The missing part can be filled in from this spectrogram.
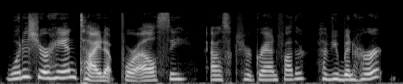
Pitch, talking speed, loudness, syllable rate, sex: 240 Hz, 225 wpm, -18 LUFS, 5.6 syllables/s, female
